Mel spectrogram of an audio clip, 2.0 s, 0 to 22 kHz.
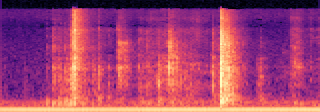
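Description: Two sharp plastic clicks, about a second apart, from a Polaroid 1000 instant camera's film door button and latch as the film door is released and opened to take out the spent film pack.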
